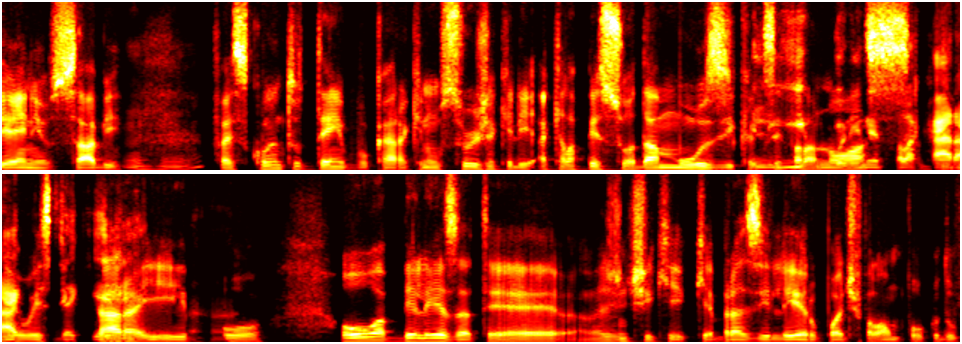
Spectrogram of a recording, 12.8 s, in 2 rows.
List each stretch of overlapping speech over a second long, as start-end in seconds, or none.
4.9-7.9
